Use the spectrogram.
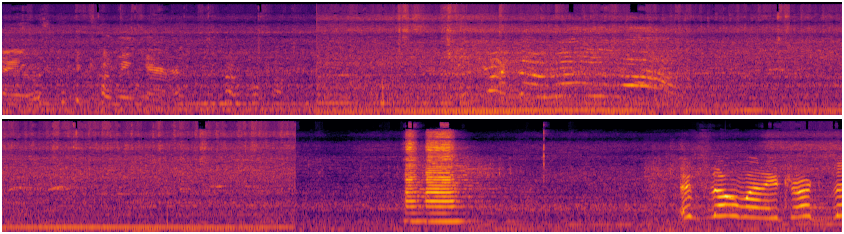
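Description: Garbage trucks idle in their yard before the morning route, a low, steady diesel rumble lasting most of the stretch before dropping away. Excited children's voices chatter and exclaim over the engines.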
